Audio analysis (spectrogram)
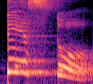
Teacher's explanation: A sílaba tônica é o tês.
